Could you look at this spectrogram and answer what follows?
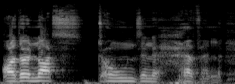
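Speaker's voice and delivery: normal talking voice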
